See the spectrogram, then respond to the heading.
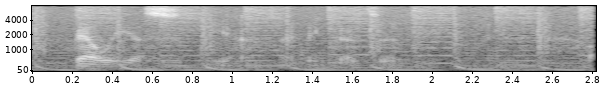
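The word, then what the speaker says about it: Belias: got it now actually it should be pronounced the bellus yeah I think that's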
